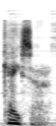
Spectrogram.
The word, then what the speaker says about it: Kaiser: de Austria-Hungría fueron llamados Kaiser, ortografía alemana y pronunciación correcta en latín, Kaiser.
